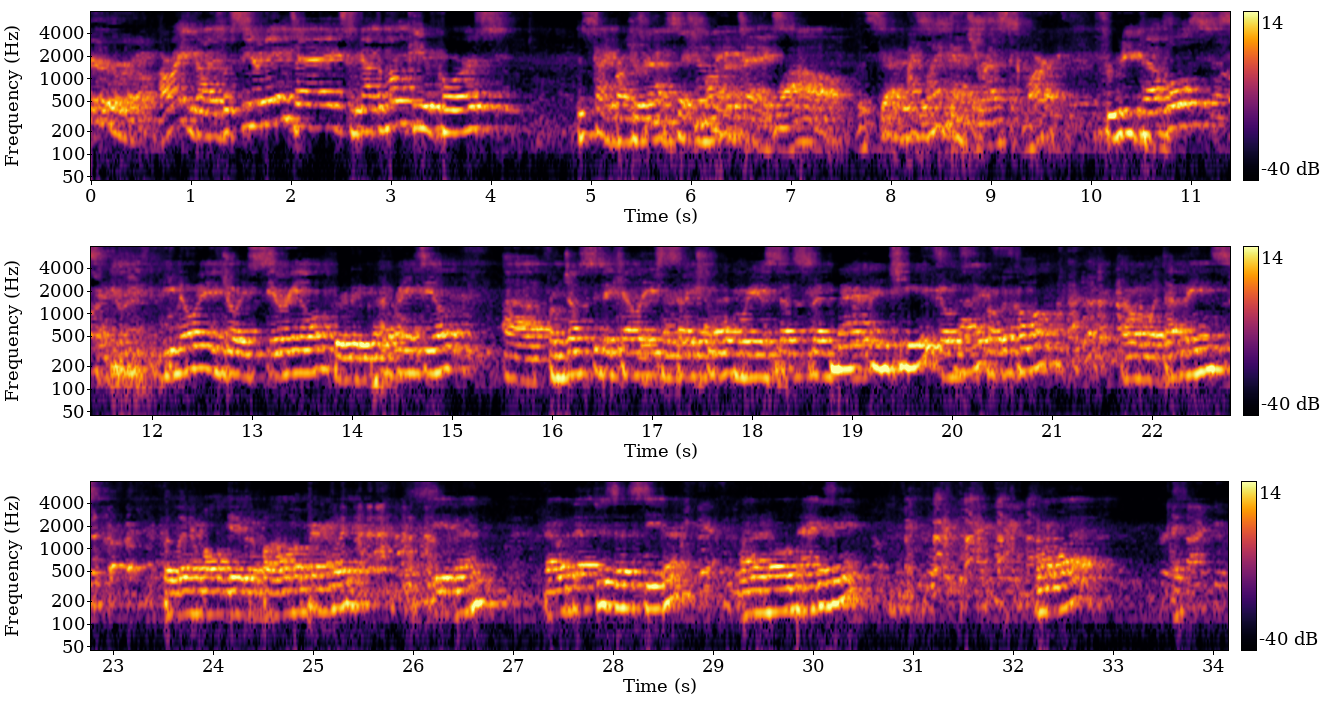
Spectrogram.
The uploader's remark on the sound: against audience members at Zanie's in Nashville, TN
